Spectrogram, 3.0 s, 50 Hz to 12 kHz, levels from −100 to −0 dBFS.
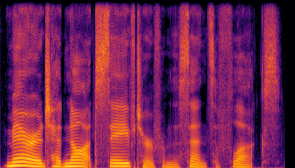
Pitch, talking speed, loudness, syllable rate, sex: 195 Hz, 205 wpm, -18 LUFS, 5.1 syllables/s, female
